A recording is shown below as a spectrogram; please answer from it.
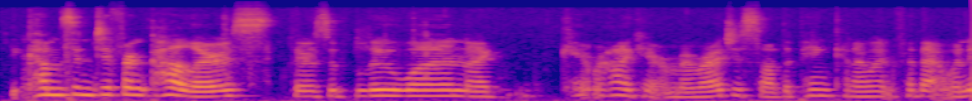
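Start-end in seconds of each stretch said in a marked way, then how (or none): none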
